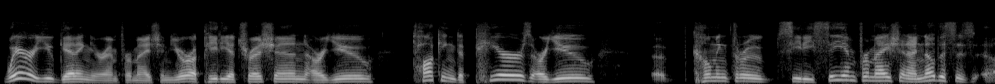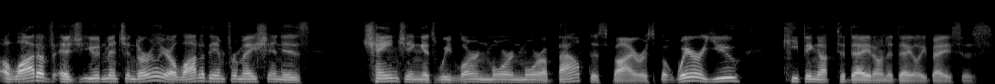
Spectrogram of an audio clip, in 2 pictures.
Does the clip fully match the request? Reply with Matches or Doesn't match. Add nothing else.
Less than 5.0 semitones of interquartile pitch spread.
Doesn't match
